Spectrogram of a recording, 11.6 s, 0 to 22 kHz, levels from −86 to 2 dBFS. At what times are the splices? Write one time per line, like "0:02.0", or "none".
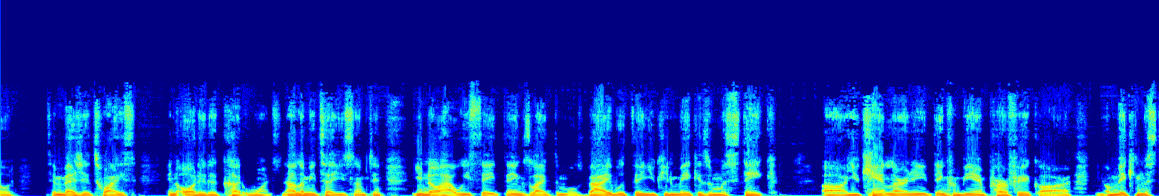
none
